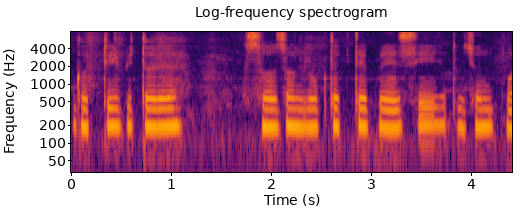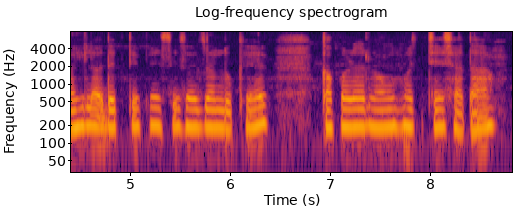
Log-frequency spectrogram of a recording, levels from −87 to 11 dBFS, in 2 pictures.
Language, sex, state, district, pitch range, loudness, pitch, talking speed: Bengali, female, Assam, Hailakandi, 185-195 Hz, -17 LUFS, 190 Hz, 110 wpm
